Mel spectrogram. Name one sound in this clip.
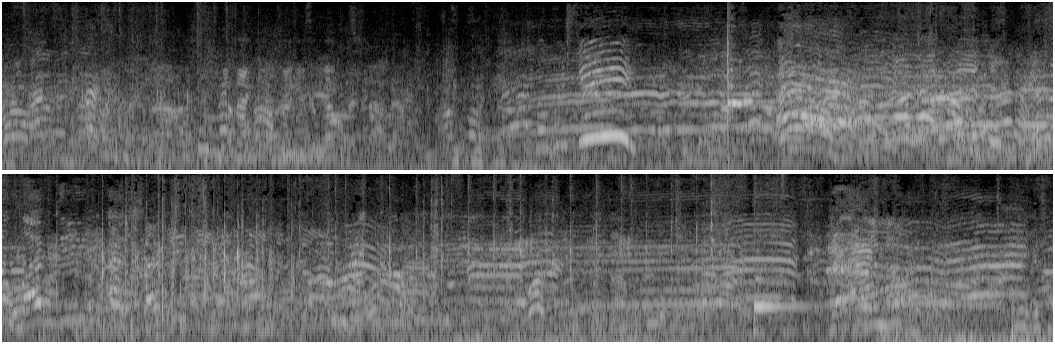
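A crowd of children and adults cheers and shouts outdoors.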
